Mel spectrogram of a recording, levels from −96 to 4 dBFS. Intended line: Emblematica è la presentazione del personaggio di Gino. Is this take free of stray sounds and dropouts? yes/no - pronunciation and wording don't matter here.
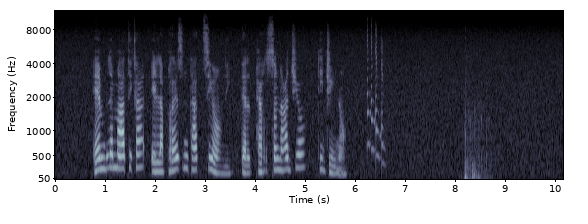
no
